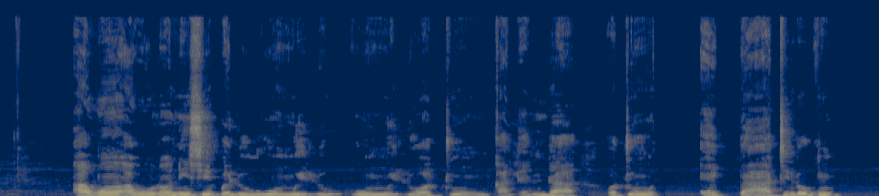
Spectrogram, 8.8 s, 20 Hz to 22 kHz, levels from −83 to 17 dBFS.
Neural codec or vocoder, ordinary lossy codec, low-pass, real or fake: none; none; none; real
